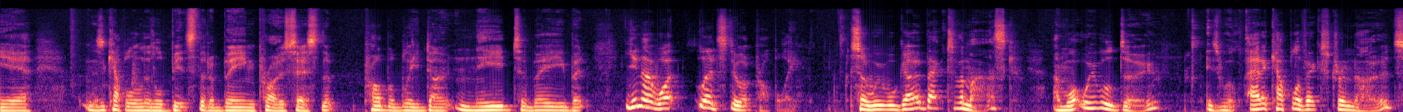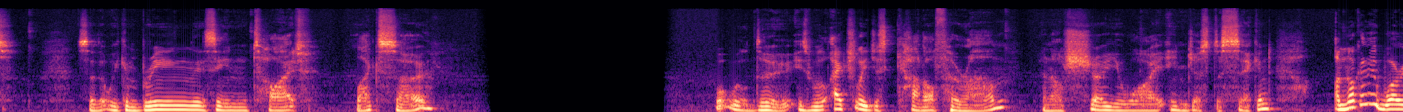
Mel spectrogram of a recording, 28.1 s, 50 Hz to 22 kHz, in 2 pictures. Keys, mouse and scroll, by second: 9.3 click, 12.3 ctrl+click, 13.1-14.5 drag, 15.7 click, 17.4-18.9 drag, 19.1 click, 19.3 click, 19.7 click, 19.9 click, 20.2 click, 21.5-24.2 drag, 25.4-27.7 drag.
